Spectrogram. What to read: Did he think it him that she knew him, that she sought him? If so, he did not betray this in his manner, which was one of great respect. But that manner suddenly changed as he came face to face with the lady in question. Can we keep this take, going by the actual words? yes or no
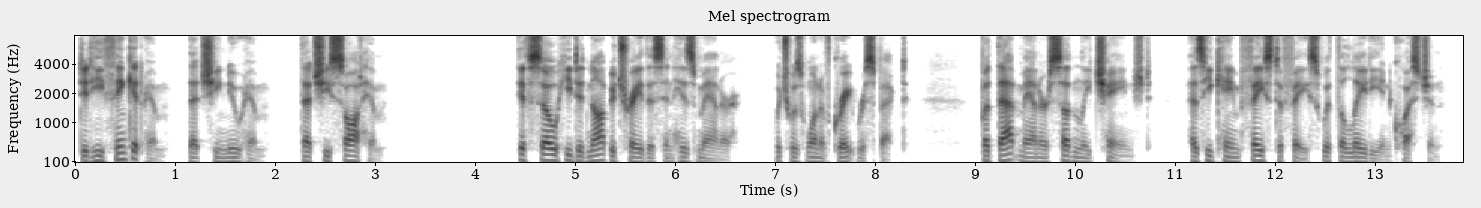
yes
